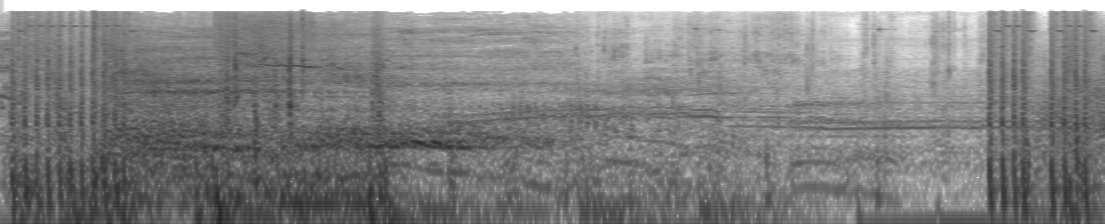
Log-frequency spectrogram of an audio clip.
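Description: A rapid-fire gun shoots in quick bursts.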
